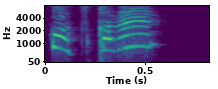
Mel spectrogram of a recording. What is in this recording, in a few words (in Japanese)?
VO jp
